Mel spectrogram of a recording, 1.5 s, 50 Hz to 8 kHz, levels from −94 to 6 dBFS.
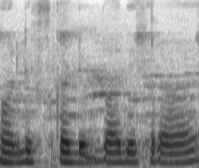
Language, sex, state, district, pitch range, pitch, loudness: Angika, female, Bihar, Bhagalpur, 165-175 Hz, 170 Hz, -15 LUFS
